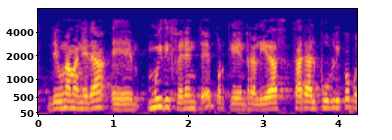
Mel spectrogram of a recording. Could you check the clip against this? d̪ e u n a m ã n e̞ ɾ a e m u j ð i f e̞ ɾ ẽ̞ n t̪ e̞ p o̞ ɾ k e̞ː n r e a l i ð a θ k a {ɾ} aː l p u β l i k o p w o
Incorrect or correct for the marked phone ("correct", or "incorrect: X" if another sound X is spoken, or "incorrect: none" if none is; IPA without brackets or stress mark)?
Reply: correct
